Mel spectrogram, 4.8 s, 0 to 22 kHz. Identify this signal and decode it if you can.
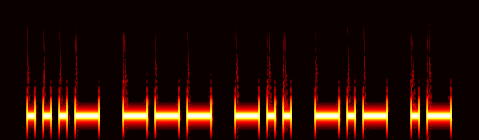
Morse code, heard as a keyed tone, about 15 wpm, 700 Hz. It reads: VODKA
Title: Pangram Challenge v2 - 15wpm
